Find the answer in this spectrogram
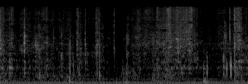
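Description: Crackly rustling from the enclosure's artificial plant leaves and paper towel being handled and brushed against: a continuous run of small crinkles and clicks.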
